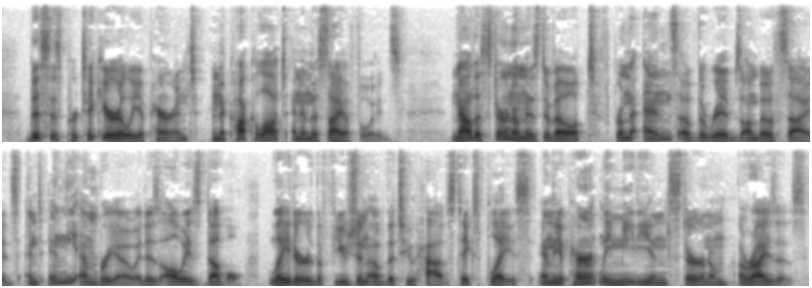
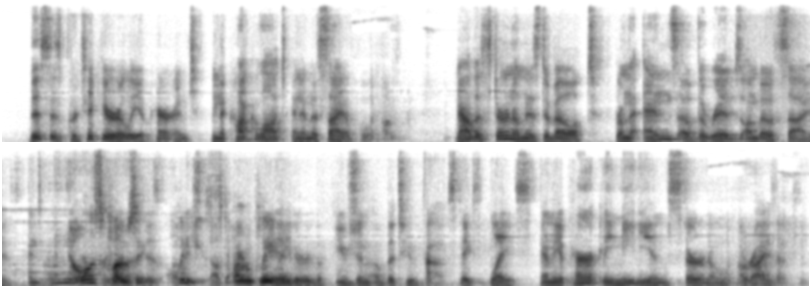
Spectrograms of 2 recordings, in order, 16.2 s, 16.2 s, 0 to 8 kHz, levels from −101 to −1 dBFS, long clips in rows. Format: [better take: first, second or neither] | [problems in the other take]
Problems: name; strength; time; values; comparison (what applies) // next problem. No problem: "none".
first | noise reduction (neural mask model DeepFilterNet 3)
